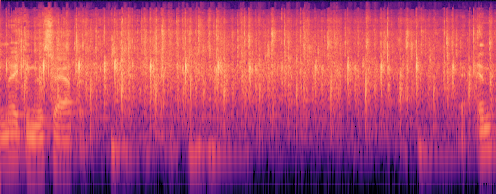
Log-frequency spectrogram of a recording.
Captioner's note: audience claps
